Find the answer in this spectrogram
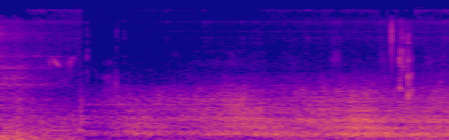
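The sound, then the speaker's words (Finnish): An airplane drones overhead in the background on an early summer day as a low, steady rumble that swells slightly toward the end, faint and continuous with no voices. “taustalta kuuluu lentokoneen ääni ja se omalla laillaan sopiikin tähän”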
